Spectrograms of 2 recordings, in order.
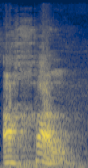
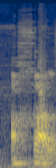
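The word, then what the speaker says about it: אכל: Achal starts with aleph, and as you can see, the aleph is with kamatz, so it's a, and then cha, because it's a kaf without the gesh, so it's pronounced as ch. And it's with patach, so it's also the vowel a, cha, l, lamed. The sound is l.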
